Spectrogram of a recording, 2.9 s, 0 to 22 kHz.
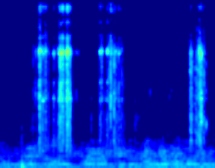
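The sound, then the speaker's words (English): Several coins of change, including 5-cent coins, clatter and jingle onto a hard bar surface in quick, uneven bursts as a bartender hands back change for a round of drinks, with a faint background murmur of a crowd. “Sorry about the change. I haven't seen 5-cent coins for a while.”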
